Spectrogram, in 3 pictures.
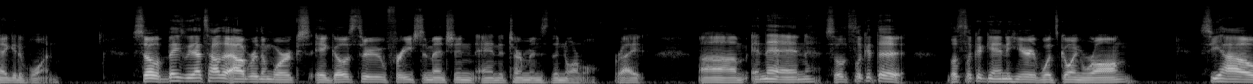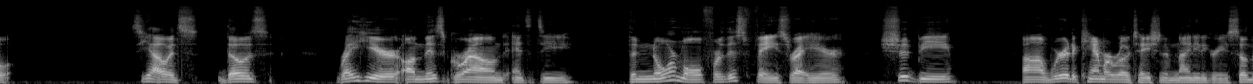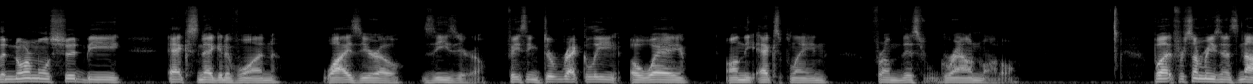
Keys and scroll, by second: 1.0 super+z, 1.8 super+Tab, 4.3-4.6 typing, 6.0 super+Tab, 8.5 typing, 9.7-10.6 typing, 12.3-13.6 typing.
